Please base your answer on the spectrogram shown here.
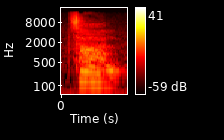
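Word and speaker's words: Zahl: القاعدة يا جماعة، إذا جه حرف متحرك من الخمسة اللي إحنا قلناهم زائد ها، رجاء ما تنطقش الها، مد الحرف المتحرك، هيصبح الحرف المتحرك الفوكال هنا لانج، طويل. إزاي؟ تسال، تسالن، إينن، فشتين.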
